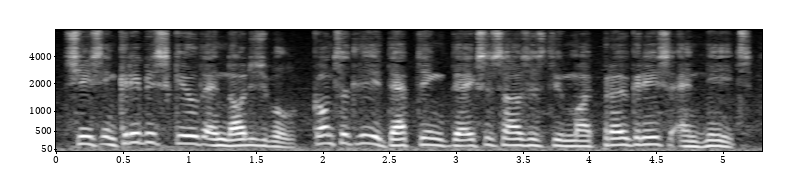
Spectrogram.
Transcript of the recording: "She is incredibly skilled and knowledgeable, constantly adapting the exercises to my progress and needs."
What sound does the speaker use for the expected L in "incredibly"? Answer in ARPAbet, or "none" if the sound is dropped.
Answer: none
